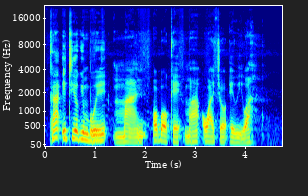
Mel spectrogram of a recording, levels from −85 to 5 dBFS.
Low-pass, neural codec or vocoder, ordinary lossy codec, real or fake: none; vocoder, 44.1 kHz, 128 mel bands every 256 samples, BigVGAN v2; none; fake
